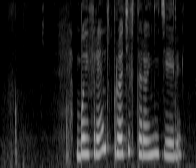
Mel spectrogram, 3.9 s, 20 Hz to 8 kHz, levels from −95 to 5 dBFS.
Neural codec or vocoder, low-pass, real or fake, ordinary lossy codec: codec, 16 kHz, 16 kbps, FunCodec, trained on LibriTTS, 50 frames a second; none; fake; none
